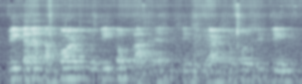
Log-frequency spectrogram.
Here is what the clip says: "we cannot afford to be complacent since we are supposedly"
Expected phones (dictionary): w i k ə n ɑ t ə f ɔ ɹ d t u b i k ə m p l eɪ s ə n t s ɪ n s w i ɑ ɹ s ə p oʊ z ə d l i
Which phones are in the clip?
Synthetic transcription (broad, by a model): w i k ə n ɑ t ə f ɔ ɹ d t u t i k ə p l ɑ ə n s ɪ n s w i ɑ ɹ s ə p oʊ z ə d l i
